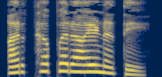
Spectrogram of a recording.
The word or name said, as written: ಅರ್ಥಪರಾಯಣತೆ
